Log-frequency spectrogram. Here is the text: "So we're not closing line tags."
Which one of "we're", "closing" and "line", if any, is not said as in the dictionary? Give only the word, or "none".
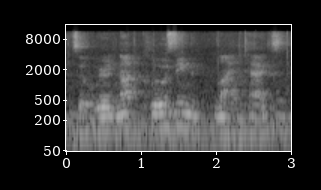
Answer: none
